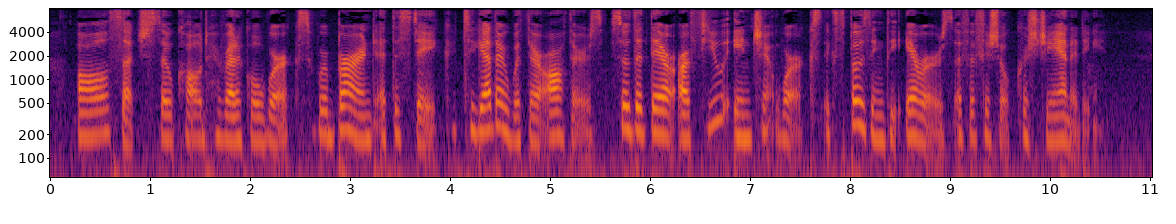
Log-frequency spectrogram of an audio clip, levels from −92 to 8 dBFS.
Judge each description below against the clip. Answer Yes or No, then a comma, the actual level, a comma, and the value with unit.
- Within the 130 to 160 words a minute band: Yes, average, 150 wpm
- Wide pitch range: No, average, 3.3 semitones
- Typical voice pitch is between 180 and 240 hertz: Yes, high, 190 Hz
